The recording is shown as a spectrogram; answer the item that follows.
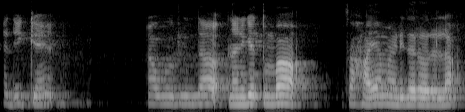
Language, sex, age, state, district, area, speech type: Kannada, female, 18-30, Karnataka, Hassan, rural, spontaneous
